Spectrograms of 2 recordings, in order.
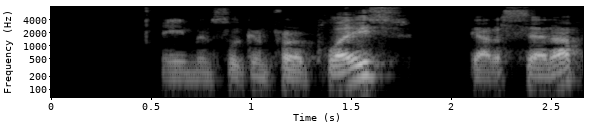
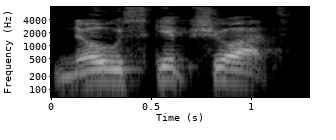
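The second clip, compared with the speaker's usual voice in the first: slow, higher-pitched mock objection; lightly mocked complaint from the stands; imitated disapproving onlooker; 6 semitones higher, much slower than usual. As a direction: drag it out like a protesting spectator. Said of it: "in the background going".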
